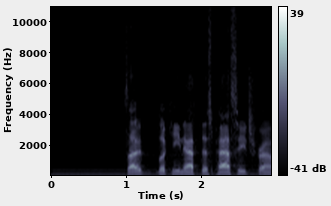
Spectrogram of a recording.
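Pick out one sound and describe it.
An older man speaks calmly through a microphone, reading out.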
